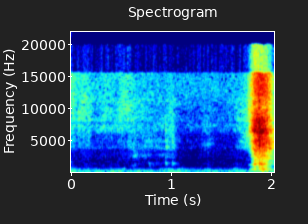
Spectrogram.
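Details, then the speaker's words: One sudden sharp sneeze at the end of a quiet stretch of a livestream; the speaker says weeds and pollen are aggravating her allergies and she took no allergy pill today. "this these weeds this pollen all this stuff is getting in my nose it messing with my allergies and I didn't take an allergy pill today"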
